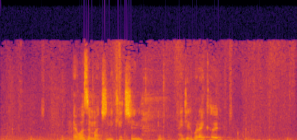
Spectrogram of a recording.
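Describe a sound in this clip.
A young woman speaks softly and calmly, close by.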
